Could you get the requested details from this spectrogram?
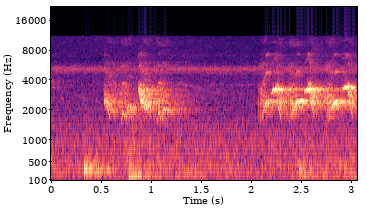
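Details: Brown Thrasher, a mimic said to sing over 2,000 songs, learning new ones constantly and usually repeating each phrase twice: short bursts of varied, buzzy phrases, the second burst higher and denser, over faint low background noise.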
